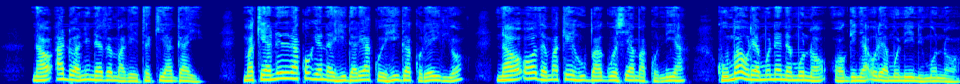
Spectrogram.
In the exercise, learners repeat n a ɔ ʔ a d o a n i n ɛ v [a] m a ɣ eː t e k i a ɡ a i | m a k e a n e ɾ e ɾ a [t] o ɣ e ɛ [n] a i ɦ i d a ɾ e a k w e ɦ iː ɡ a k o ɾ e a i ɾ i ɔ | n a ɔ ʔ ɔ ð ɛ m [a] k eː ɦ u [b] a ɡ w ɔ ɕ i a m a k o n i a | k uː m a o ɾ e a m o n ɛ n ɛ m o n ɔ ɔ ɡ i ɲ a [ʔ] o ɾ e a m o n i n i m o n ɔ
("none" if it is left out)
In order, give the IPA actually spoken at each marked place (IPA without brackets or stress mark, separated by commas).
ɛ, k, n, a, b, ʔ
